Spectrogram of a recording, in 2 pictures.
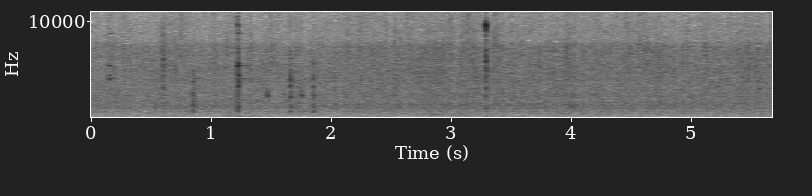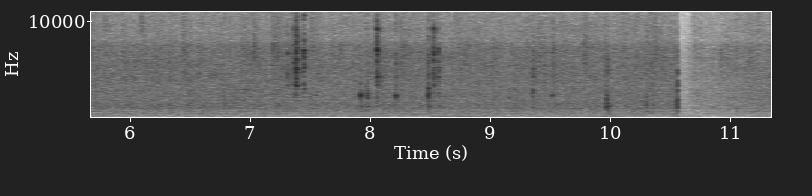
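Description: Steady rain, a dense even hiss, with a few sharp ticks scattered through it. The hiss drops away suddenly near the end.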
